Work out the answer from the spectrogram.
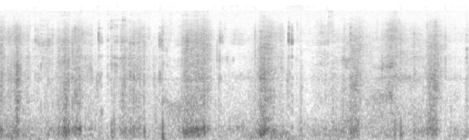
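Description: Crisp crunching and chewing as someone bites into a corn-flavored food. Faint, with a rapid series of crackly bites in irregular bursts and no voices.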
